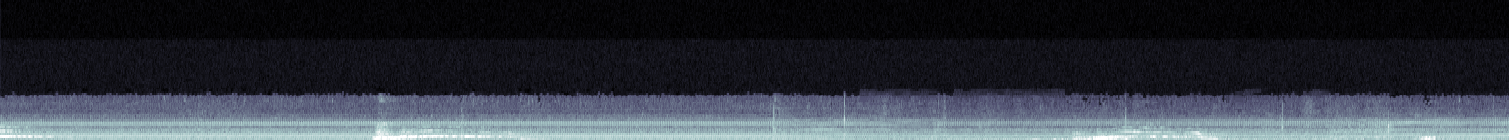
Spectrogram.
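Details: Pug Cupcake, a small female, grumbling at her sister in several separate bursts: a high whine near the start, then two rising-and-falling yowling whines a few seconds apart, all over a continuous electrical hum.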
